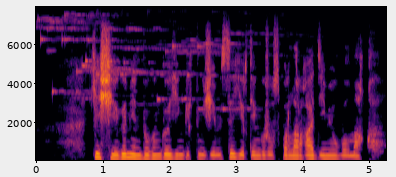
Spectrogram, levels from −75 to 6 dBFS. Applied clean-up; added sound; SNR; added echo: classical method Wiener filter.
